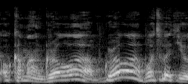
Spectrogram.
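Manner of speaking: mock dismissive, brushing-off tone. Quoting how some people react, mock-dismissive. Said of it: "some people say it in a very dismissive way".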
